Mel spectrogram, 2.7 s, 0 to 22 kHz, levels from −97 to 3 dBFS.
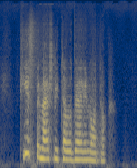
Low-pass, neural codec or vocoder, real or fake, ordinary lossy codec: none; codec, 44.1 kHz, 0.9 kbps, DAC; fake; none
